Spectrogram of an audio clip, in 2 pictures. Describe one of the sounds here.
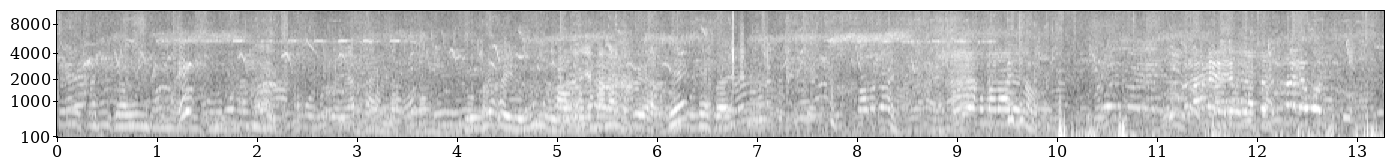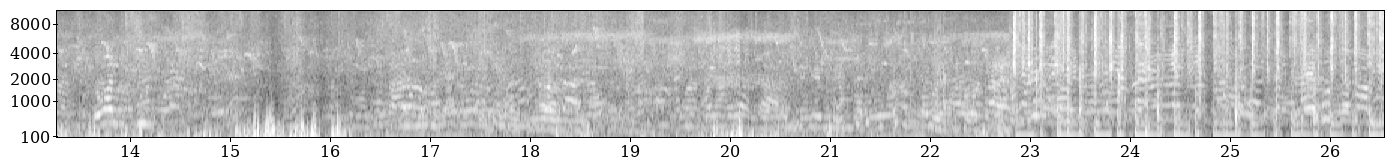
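A crowd of women sings and chants together outdoors.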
